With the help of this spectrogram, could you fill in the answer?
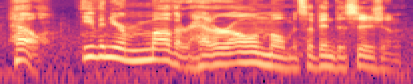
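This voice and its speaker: A man's voice: mid-range voice, sing-song, brisk, fairly bright tone, slight background noise. An actor playing a talkative, upbeat middle-aged father who is a lawyer, in an audio drama. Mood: encouraging. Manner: chatty, upbeat, soothing.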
